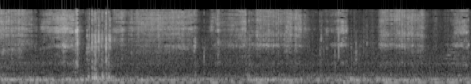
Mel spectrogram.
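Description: A red utility knife scrapes and chips flakes from an oval solid soap bar with a rough, dry, crumbly green-blue coating, held in the palm. The sound is a quiet, bright, gritty rasping with short crumbling bursts, over a low steady hum.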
